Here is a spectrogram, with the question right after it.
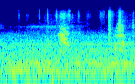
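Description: A dog called Duff Dog whimpers softly in a cluttered repair yard, two brief high whines about half a second apart rising over steady low background noise, with no talking.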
